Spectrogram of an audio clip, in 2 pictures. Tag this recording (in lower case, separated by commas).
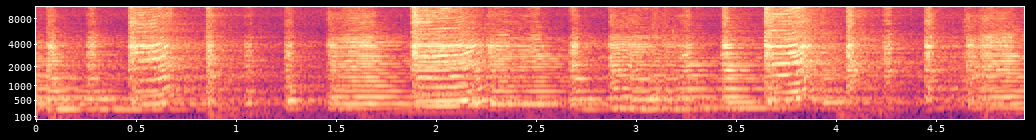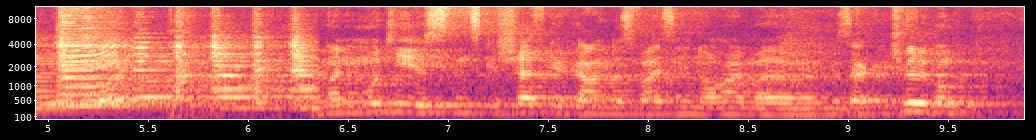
bowed string instrument, speech, music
